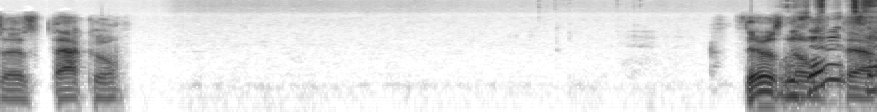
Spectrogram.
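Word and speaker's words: THAC0: So does it use And then we Thaco?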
